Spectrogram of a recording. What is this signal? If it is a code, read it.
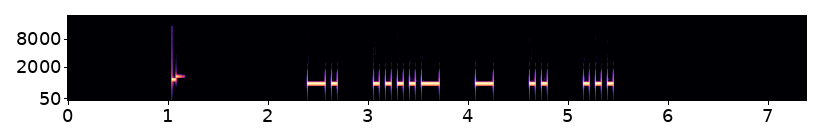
Morse code, heard as a keyed tone, about 20 wpm, spaced as for 15 wpm, 700 Hz. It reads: N4TIS
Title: 048 Lesson 9g - Number 4 - Call Signs 20wpm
